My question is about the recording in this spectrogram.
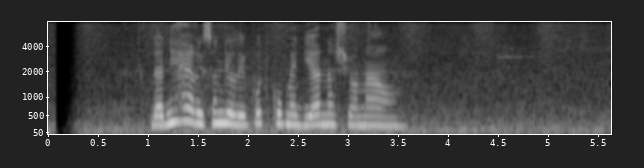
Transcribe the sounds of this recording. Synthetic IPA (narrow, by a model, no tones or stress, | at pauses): daniɦɛɾisɔndilipʊt̪̚kumedianasional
